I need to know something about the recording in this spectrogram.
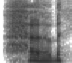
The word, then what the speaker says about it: herb: American English pronunciation of herb is herb so they do not pronounce the H so instead of herbal tea with that H sound you would hear in the u.s.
